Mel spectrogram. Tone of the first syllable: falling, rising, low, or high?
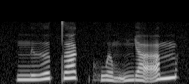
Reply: rising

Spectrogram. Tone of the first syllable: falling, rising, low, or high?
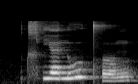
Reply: high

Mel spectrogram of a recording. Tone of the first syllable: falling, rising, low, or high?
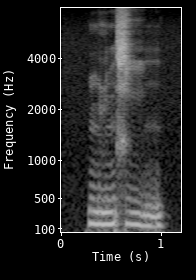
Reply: rising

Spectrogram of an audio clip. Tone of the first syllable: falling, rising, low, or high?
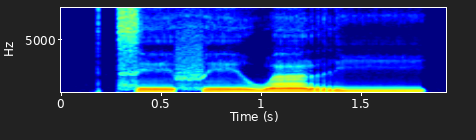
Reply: low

